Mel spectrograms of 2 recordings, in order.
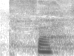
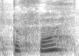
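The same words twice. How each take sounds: First: تفاح as a soft tfah, no first vowel; Moroccan pronunciation. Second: تفاح as tu-FAH, higher and rising; standard Arabic pronunciation. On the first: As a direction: say "تفاح" with t straight into f, quietly. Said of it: "عندنا تفاح". (نطق تفاح بالمغربية، بتسكين التاء) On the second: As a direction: give "تفاح" its full u after the t. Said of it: "زي اللغة العربية". (نطق تفاح بالفصحى، بضم التاء) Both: Shown as a demonstration.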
